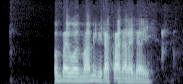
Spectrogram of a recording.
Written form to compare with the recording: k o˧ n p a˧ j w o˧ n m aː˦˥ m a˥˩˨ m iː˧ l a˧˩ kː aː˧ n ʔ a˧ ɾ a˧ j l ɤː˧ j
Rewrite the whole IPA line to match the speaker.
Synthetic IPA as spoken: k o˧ n p a˧ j w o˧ n m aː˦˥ m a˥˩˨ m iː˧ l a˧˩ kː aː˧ n ʔ a˧ ɾ a˧ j l ɤː˧ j

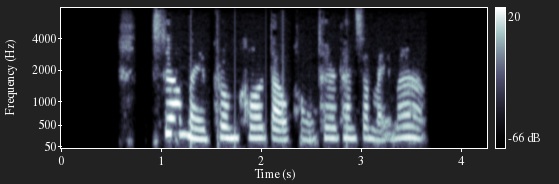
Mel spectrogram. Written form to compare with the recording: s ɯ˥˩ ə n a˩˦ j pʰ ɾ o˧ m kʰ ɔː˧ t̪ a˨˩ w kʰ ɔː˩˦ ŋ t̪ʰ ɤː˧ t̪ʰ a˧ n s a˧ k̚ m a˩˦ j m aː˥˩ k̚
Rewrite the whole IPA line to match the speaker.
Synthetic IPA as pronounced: s ɯ˥˩ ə m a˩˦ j pʰ ɾ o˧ m kʰ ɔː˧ t̪ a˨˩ w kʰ ɔː˩˦ ŋ t̪ʰ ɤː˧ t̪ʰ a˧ n s a˧ m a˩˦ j m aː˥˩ k̚

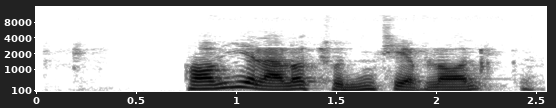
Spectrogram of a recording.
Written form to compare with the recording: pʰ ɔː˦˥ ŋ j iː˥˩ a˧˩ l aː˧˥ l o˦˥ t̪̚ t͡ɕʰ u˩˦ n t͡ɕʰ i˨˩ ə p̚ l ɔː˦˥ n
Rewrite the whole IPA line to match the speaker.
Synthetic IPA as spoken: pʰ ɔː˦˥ m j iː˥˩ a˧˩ l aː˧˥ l o˦˥ t̪̚ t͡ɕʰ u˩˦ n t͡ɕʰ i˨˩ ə p̚ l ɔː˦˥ n

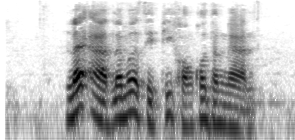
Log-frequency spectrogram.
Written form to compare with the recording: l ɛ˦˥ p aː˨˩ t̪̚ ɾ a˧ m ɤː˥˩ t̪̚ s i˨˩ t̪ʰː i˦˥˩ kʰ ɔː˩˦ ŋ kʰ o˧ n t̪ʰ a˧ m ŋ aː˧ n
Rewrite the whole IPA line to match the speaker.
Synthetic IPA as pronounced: l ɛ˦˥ ʔ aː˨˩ t̪̚ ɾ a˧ m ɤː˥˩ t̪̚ s i˨˩ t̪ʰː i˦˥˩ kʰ ɔː˩˦ ŋ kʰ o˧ n t̪ʰ a˧ m ŋ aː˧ n

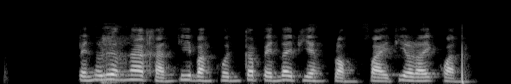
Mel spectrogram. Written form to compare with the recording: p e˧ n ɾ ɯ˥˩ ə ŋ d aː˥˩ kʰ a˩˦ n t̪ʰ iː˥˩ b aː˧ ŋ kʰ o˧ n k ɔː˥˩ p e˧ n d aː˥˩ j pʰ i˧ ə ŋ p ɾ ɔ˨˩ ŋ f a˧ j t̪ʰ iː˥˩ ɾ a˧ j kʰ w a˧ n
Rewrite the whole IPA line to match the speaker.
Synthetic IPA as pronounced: p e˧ n ɾ ɯ˥˩ ə ŋ n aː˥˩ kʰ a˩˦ n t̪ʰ iː˥˩ b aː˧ ŋ kʰ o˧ n k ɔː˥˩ p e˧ n d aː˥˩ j pʰ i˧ ə ŋ p l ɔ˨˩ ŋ f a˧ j t̪ʰ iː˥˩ ɾ a˦˥ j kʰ w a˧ n

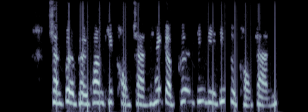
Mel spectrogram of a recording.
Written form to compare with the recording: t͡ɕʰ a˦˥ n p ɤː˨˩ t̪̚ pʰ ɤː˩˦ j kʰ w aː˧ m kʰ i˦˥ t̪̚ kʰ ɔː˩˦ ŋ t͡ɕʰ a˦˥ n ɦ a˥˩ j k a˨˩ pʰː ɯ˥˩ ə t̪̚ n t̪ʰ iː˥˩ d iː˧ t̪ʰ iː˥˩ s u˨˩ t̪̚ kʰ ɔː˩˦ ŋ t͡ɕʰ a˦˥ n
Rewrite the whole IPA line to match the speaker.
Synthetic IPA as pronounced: t͡ɕʰ a˦˥ n p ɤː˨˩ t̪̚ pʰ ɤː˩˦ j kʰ w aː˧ m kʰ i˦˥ t̪̚ kʰ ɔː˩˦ ŋ t͡ɕʰ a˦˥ n ɦ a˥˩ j k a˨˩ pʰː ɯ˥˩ ə n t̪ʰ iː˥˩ d iː˧ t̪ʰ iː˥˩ s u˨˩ t̪̚ kʰ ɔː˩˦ ŋ t͡ɕʰ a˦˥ n

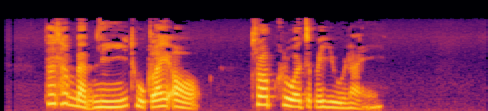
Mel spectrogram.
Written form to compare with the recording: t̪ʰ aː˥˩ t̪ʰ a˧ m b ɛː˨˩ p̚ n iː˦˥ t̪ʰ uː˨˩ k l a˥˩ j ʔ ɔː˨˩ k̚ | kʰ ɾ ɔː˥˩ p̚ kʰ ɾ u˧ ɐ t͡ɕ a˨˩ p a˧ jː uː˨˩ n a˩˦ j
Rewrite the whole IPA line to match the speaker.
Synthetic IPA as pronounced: t̪ʰ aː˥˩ t̪ʰ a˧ m b ɛː˨˩ p̚ n iː˦˥ t̪ʰ uː˨˩ k l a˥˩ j ʔ ɔː˨˩ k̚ | kʰ ɾ ɔː˥˩ p̚ kʰ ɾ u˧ ɐ t͡ɕ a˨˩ p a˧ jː uː˨˩ n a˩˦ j

